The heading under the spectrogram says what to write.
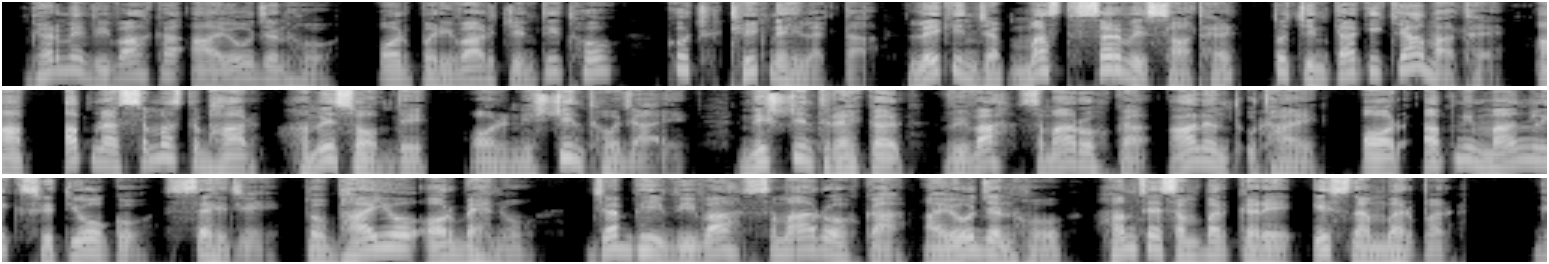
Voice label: hindi commercial; voyesnow

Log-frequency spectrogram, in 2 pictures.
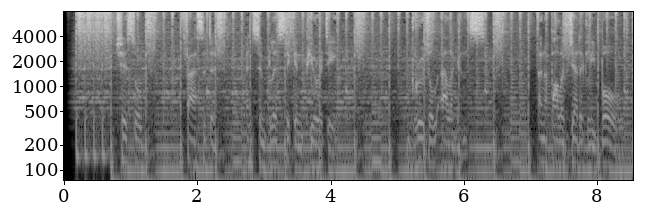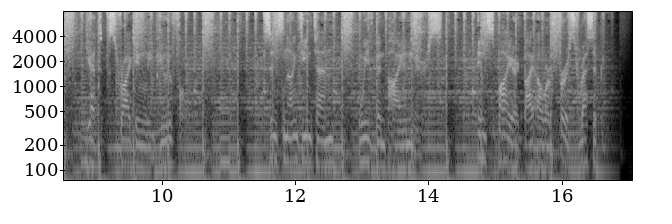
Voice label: english epic; belvedere

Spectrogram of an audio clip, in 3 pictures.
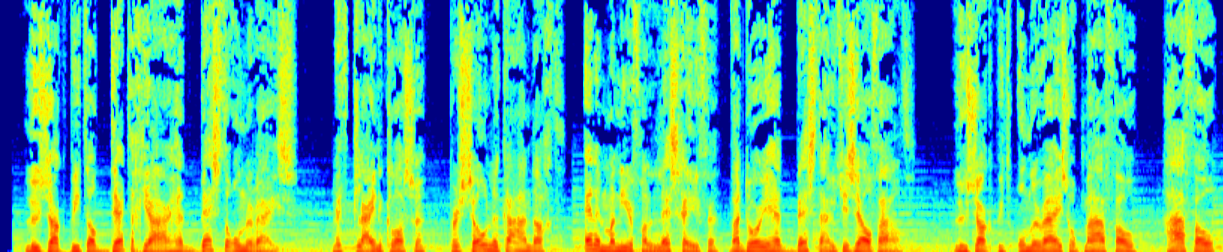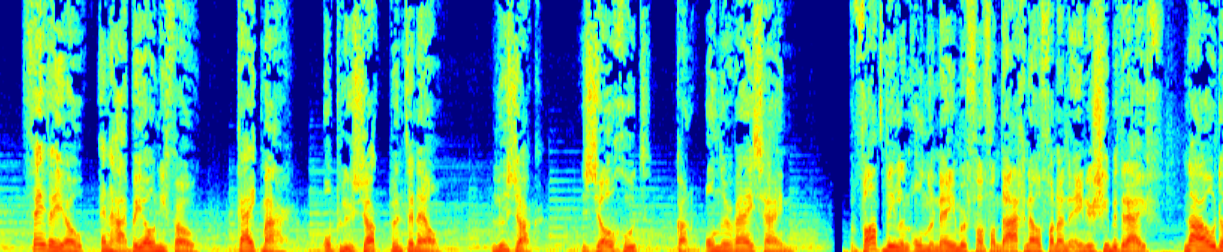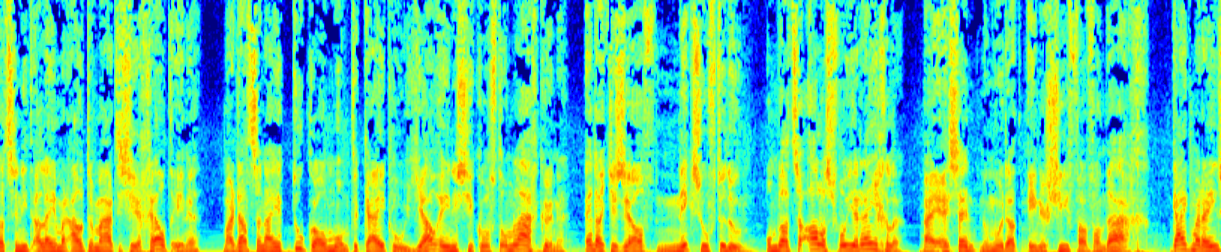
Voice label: commercials

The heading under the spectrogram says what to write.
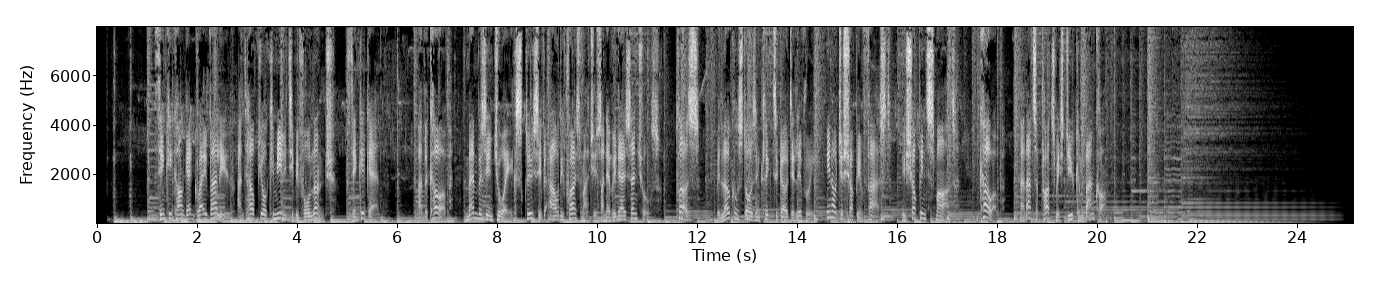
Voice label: ad coop

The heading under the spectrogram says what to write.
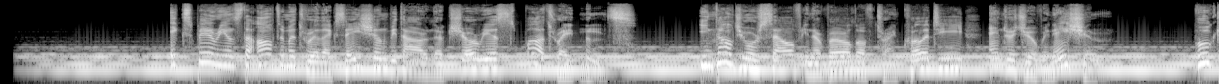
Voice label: ads

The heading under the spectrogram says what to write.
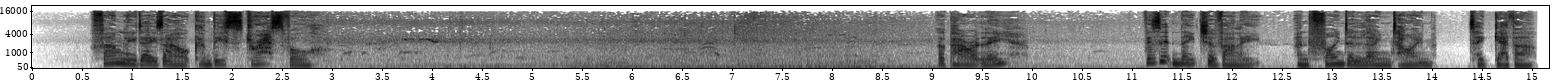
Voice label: commercials calm measured

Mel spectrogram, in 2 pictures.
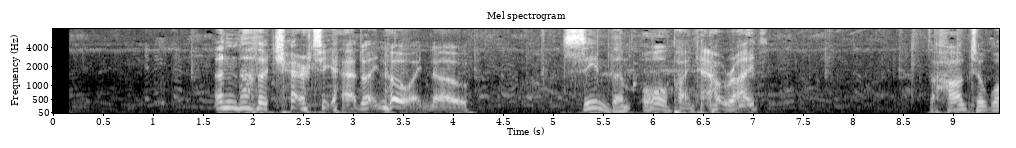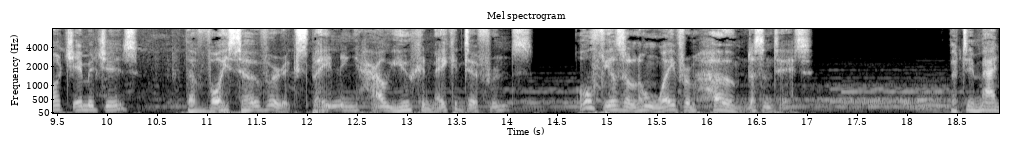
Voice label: commercial

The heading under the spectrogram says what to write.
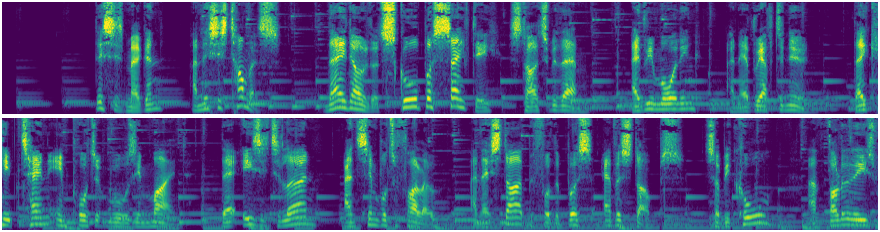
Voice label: explainer video

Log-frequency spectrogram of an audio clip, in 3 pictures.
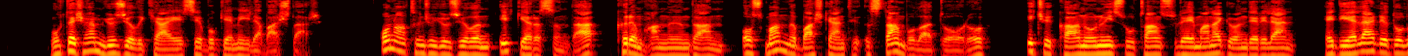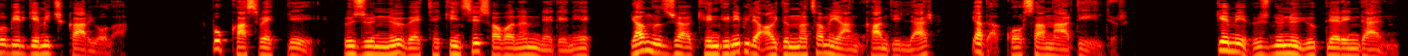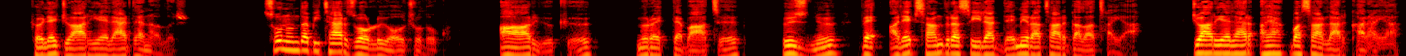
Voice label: documentary

